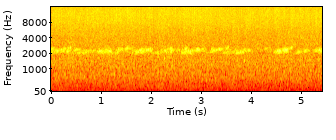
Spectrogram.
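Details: Frog calling by a forest river: a sustained, high, rapidly pulsed trill runs almost unbroken, with slight dips and surges, above the steady hiss of flowing water.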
